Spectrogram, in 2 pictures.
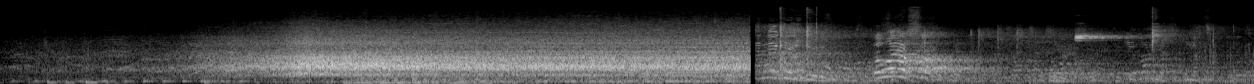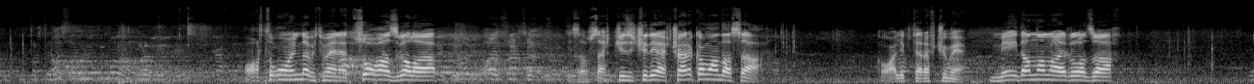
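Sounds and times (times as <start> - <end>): men calling out in a hall: 1.7 - 9.9
rushing noise: 2.1 - 7.5.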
